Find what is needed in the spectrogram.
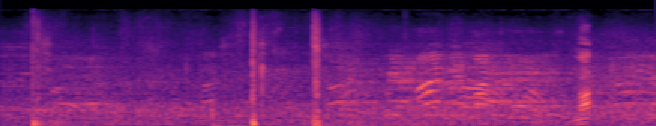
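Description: Sharp thuds of boxing-glove punches landing, four separate hits, two of them in quick succession near the middle, over arena crowd noise.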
